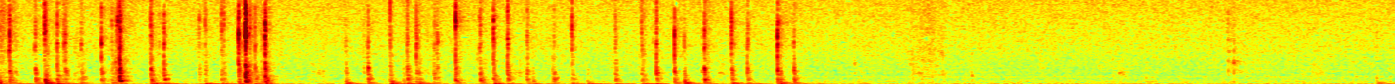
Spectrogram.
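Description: Password typed on a computer keyboard: a dense run of close, quick key taps for about four seconds, then the clicking stops and only a quiet room hum with a few faint ticks remains.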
